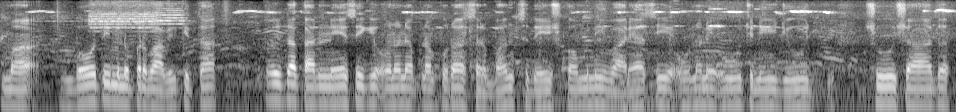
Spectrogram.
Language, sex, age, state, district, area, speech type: Punjabi, male, 30-45, Punjab, Tarn Taran, urban, spontaneous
